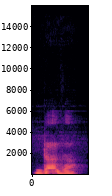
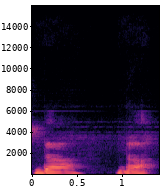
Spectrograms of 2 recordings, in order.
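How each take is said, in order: First: "dada" as two unstressed beats run together; both syllables of "dada" light, no gap; pyrrhic stress pattern. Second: "the, the" as two separate stressed beats; spondee stress pattern. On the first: Teacher demonstrates a pyrrhic, "dada" left unstressed. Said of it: "two unstressed syllables". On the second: Teacher demonstrates a spondee, both "the, the" stressed. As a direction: equal weight on both "the, the", split by a pause. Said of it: "contains two stressed syllables". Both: Shown as a demonstration.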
